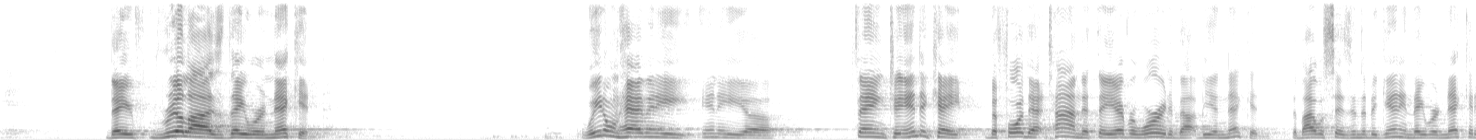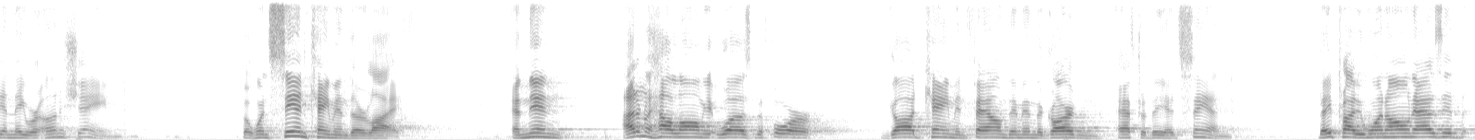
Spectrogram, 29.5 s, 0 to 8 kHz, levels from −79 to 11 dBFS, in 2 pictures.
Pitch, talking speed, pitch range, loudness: 185 Hz, 145 wpm, 160-210 Hz, -35 LUFS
